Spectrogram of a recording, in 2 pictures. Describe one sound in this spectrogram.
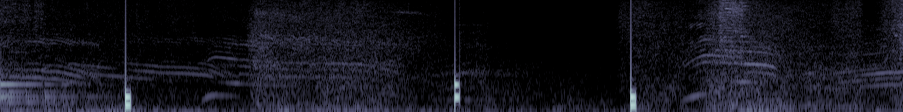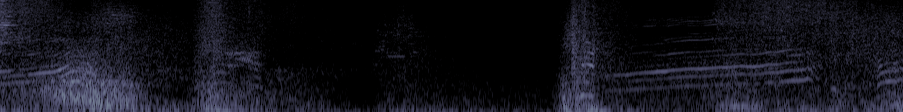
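Magic spells whoosh and ring out in a battle.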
